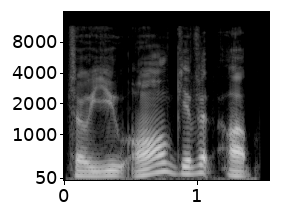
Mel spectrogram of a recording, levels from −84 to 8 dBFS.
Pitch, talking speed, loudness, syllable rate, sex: 125 Hz, 235 wpm, -16 LUFS, 4.8 syllables/s, male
